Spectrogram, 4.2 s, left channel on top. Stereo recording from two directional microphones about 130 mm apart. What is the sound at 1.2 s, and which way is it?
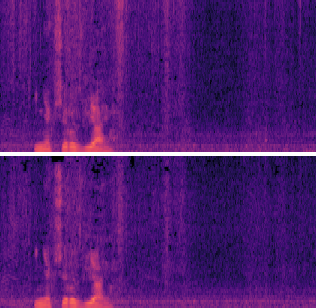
Speech, 75° left (ahead or behind).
